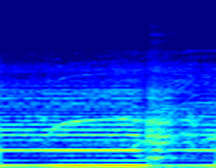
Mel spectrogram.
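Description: Berrante, the Brazilian cattle-herder's horn made from an ox horn, blown in a long, low, steady note. The note breaks off briefly about one and a half seconds in and then starts again.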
